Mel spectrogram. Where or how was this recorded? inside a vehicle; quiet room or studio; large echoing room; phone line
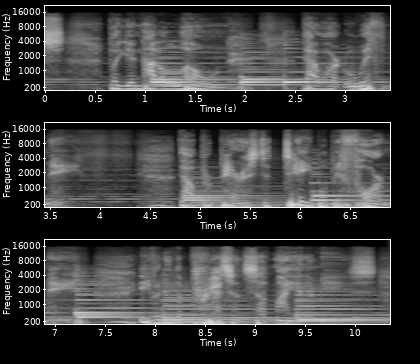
large echoing room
